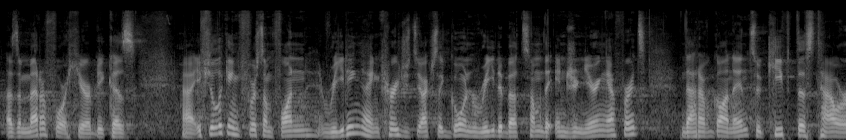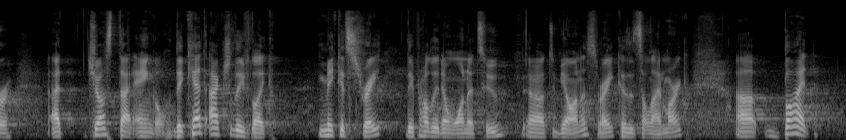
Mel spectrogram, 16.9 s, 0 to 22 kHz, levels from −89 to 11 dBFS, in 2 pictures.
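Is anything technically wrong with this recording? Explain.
No, nothing in this audio points to a technical fault; the signal holds steady throughout without any audible defect.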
